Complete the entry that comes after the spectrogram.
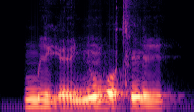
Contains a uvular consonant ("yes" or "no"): no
